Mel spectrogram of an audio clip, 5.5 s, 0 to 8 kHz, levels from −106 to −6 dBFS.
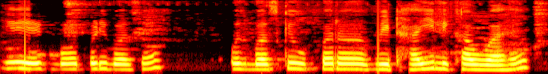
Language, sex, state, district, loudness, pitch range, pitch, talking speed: Hindi, female, Maharashtra, Nagpur, -21 LUFS, 210-280 Hz, 220 Hz, 155 wpm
